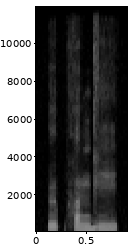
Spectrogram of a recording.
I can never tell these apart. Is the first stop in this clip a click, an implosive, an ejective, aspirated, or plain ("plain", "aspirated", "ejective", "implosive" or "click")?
aspirated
